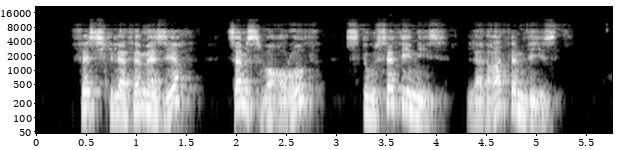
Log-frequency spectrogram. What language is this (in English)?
Kabyle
